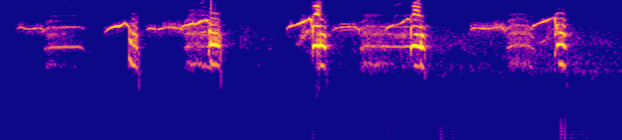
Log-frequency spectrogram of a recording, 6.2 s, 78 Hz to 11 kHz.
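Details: Common buzzard at a nest cam site in Tiszalök, Hungary, June 21, 2022, as food arrives at an empty nest; clear, repeated high whistled mews that hold steady then fall steeply, roughly one per second, in an otherwise quiet background.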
